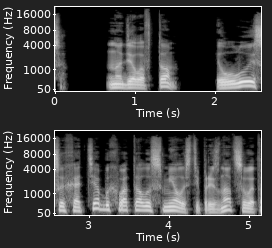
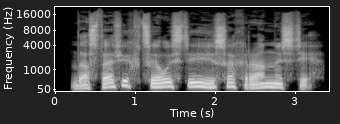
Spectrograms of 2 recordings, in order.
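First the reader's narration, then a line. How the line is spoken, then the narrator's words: Mutter. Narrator (Russian): пробормотал Луис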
